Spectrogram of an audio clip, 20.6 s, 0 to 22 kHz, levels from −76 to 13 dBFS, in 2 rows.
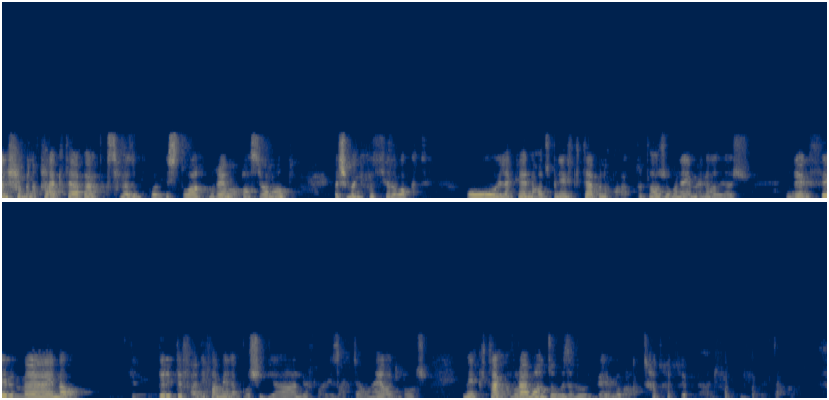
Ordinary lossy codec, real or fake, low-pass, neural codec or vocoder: none; fake; 7.2 kHz; codec, 24 kHz, 0.9 kbps, WavTokenizer, medium speech release version 1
